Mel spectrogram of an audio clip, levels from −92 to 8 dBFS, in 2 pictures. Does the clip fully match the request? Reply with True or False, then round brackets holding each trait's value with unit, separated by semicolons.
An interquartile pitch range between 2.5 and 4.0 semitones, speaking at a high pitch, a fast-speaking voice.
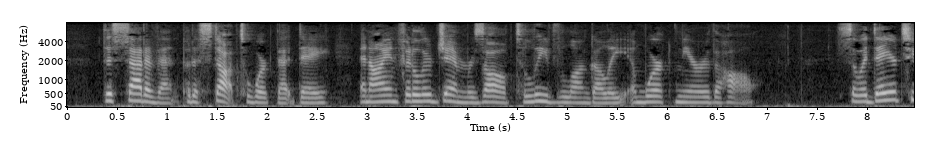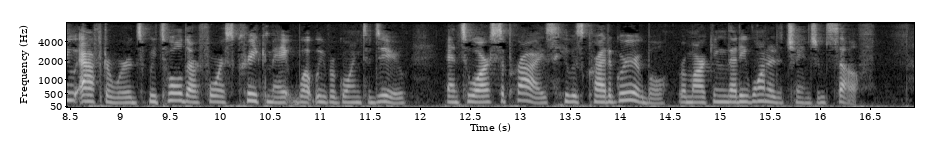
True (2.9 semitones; 205 Hz; 210 wpm)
